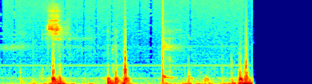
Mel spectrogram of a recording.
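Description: Several short, dull thumps and knocks close to the microphone over a faint steady hum, then the sound cuts off abruptly about three and a half seconds in.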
